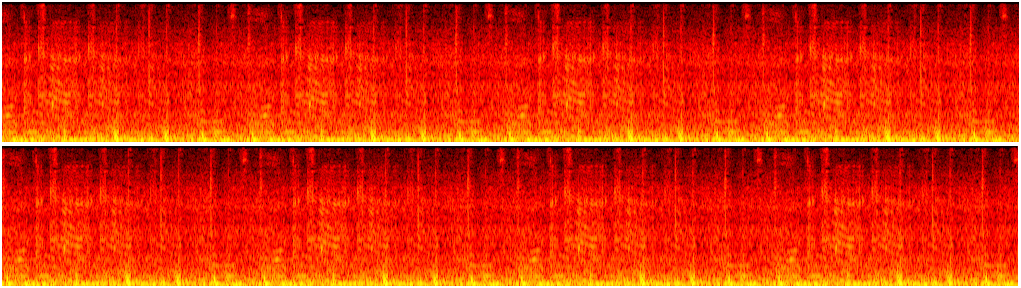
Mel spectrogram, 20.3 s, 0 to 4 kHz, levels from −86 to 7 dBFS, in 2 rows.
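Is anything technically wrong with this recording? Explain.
No, nothing stood out as technically wrong on listening to this recording of sounds.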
